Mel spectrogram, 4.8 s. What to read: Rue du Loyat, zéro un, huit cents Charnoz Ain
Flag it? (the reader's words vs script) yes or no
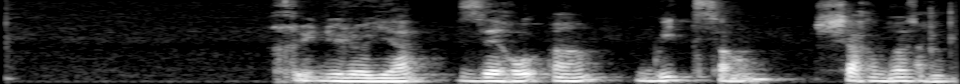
no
